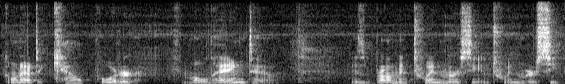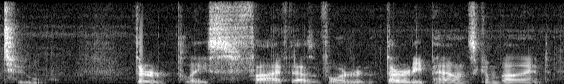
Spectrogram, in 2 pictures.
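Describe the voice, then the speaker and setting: A man's voice: medium pitch, very animated, slow pace, a bit bright, slight background noise, low-quality recording. A man hosting a radio show in casual DJ patter, with a laid-back, wry and folksy way of talking. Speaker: radio DJ host.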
